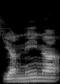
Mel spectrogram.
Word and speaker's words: Janina: And don't worry, I had to call my dad before this meeting here tonight to learn how to pronounce the name. It's Janina Ahabush. Oh, Janina Ahabush well.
